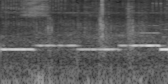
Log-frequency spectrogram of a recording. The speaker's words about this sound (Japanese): えー、救急車が近づいてきました、あとはよろしく頼むぞ、えー、仲間たち、えー、僕は救急車はねあの骨折して乗る側の人ですからねあの見る側じゃないんでね、えー、おーっと来ました救急車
